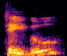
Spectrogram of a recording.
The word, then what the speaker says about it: table: on alors par exemple table table on prononce pas le E c'est aussi une autre catégorie possible on prononce pas le E final ça c'est à la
